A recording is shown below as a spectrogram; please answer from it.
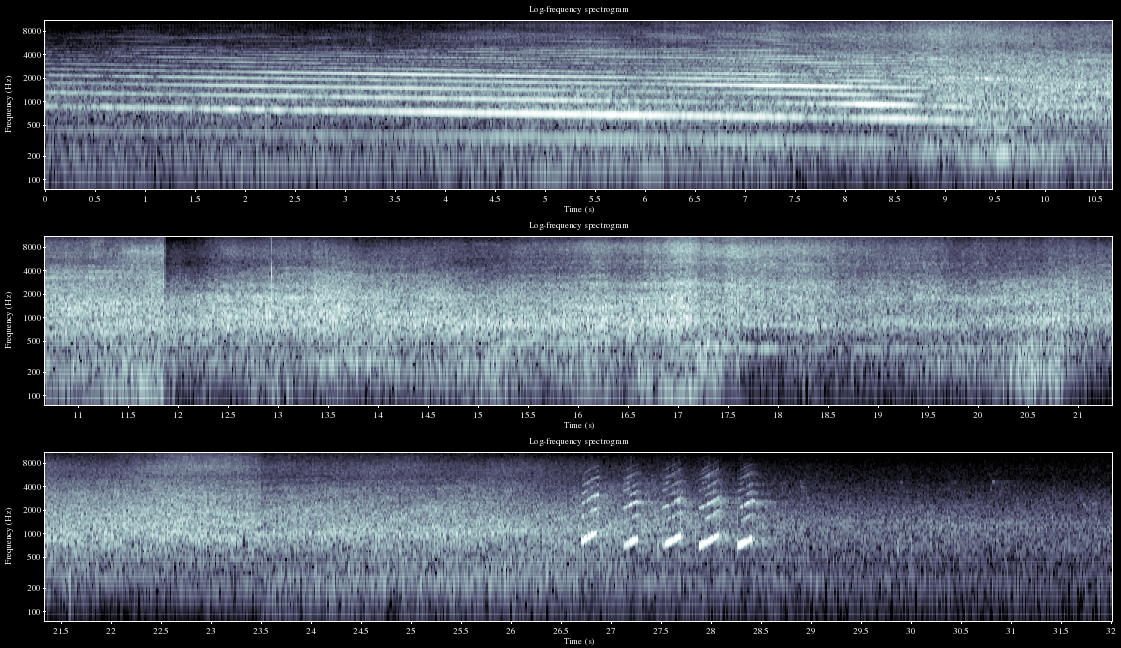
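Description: A fire engine's siren winds slowly down in pitch over the first nine seconds, one falling wail in the way of a mechanical siren coasting down. It is followed by the engine and road noise of passing emergency vehicles. Near the end come five quick rising siren chirps in rapid succession.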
